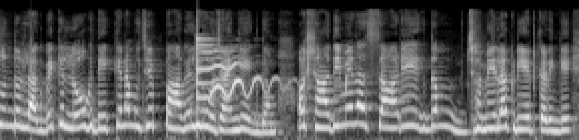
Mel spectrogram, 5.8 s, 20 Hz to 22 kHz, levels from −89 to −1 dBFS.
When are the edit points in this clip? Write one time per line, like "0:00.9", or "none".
none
